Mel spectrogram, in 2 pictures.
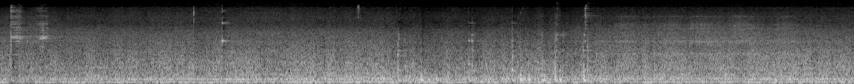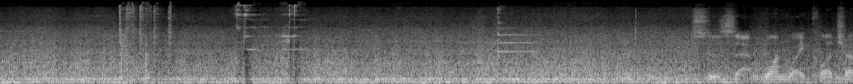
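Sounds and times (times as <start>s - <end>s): low machine hum and rumble: 0.0s - 17.0s
metallic clinks of parts: 10.9s - 11.8s.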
